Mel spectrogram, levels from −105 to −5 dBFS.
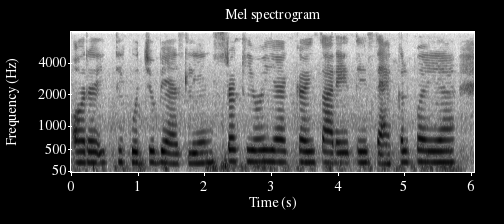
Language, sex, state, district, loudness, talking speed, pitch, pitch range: Punjabi, female, Punjab, Pathankot, -14 LUFS, 130 wpm, 230 Hz, 220-240 Hz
